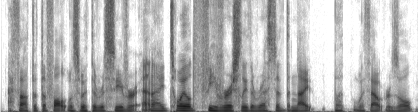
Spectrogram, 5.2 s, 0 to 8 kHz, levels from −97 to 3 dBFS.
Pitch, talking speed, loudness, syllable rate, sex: 120 Hz, 240 wpm, -18 LUFS, 6.4 syllables/s, male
